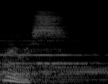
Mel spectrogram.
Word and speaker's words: Iris: up with the name you pronounced the iris german way iris yeah i really like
